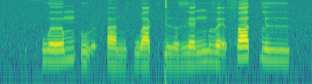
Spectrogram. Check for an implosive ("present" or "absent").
present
